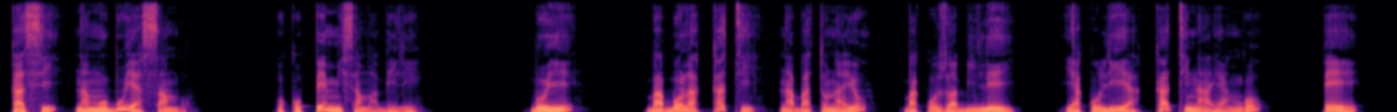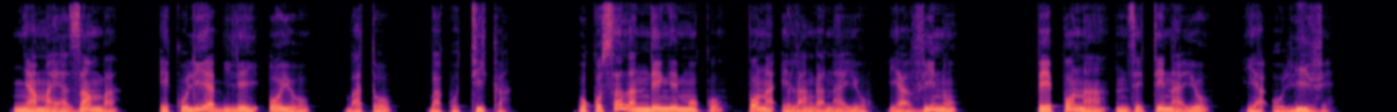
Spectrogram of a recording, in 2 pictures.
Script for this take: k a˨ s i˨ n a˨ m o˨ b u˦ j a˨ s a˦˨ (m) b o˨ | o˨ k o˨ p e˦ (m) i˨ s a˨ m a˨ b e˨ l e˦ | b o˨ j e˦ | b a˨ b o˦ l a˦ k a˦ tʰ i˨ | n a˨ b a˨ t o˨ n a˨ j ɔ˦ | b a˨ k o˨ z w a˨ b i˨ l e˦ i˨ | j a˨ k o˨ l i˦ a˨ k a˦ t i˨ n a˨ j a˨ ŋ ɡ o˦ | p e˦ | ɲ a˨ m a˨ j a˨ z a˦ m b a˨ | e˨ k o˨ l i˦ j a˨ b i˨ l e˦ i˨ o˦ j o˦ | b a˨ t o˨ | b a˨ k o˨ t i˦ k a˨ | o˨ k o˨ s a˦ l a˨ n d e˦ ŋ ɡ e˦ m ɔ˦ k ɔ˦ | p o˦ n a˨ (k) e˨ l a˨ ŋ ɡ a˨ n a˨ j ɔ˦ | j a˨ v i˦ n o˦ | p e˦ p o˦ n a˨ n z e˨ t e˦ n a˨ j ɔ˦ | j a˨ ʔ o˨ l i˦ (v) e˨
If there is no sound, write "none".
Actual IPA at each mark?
m, m, ʔ, v

